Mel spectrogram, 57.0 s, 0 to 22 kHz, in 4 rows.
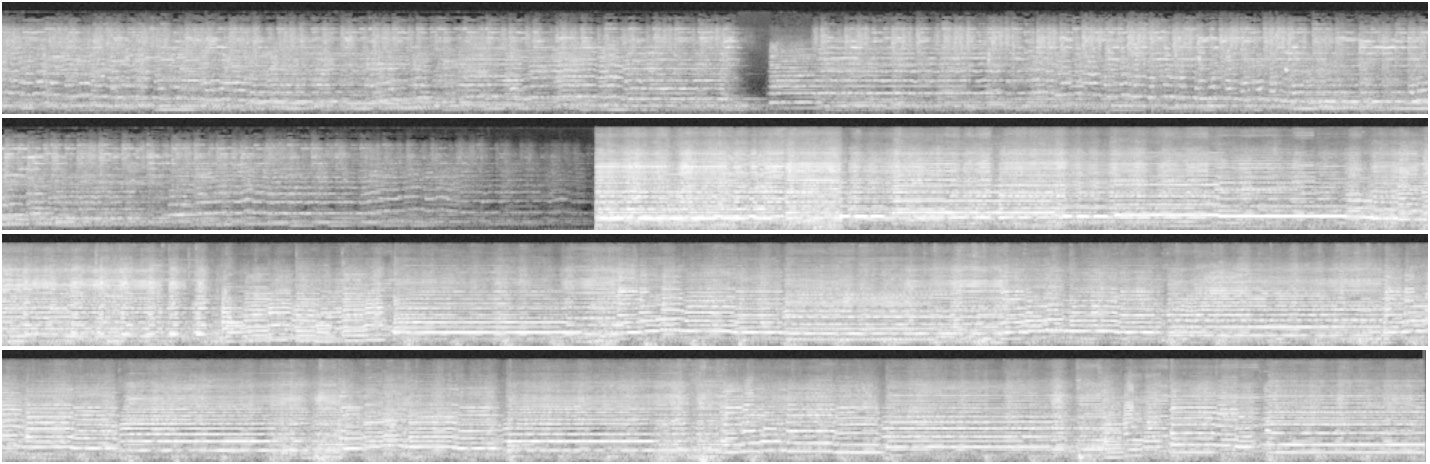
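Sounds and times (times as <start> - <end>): accordion playing: 0.0 - 19.3, 20.2 - 57.0.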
